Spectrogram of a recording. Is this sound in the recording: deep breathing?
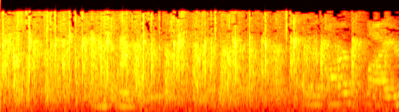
no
